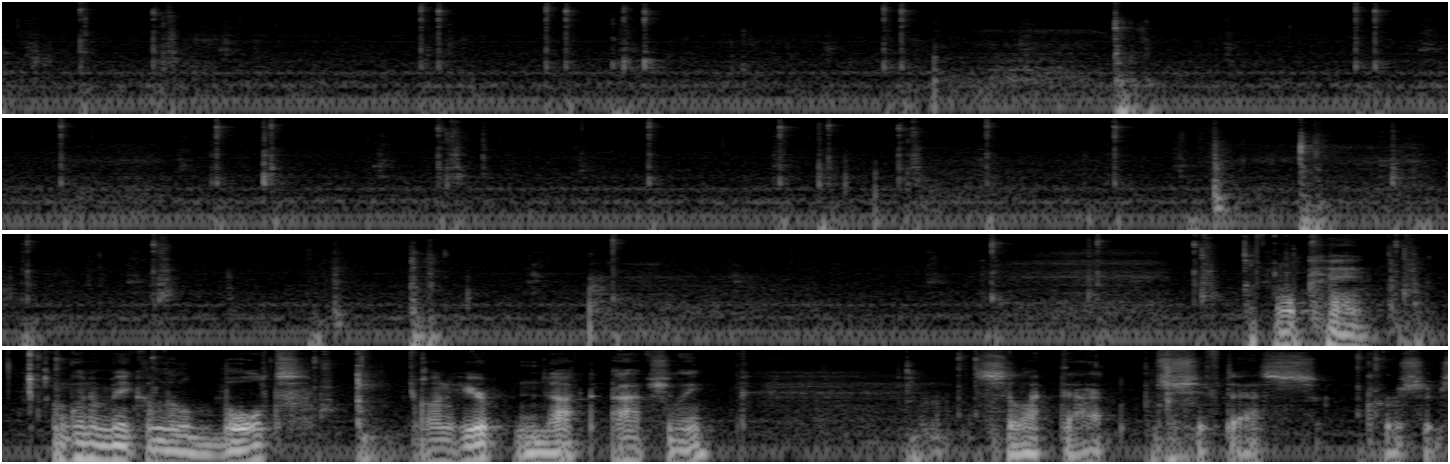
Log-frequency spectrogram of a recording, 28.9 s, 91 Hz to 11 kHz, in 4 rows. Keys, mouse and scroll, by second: 0.4 middle click, 2.1 click, 2.7 click, 3.1 right click, 5.6 s, 7.5 click, 8.6 middle click, 10.4 click, 11.3 middle click, 12.1 click, 13.7 KP_Decimal, 14.2 scroll down 6, 14.6 middle click, 16.5 KP_1, 17.5 click, 19.9 middle click, 20.6-21.0 scroll up 3, 21.1 shift+middle click, 21.9 click, 22.5 middle click, 23.5 Tab, 25.3 scroll up 2, 26.5 alt+shift+click, 27.6 shift+s.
